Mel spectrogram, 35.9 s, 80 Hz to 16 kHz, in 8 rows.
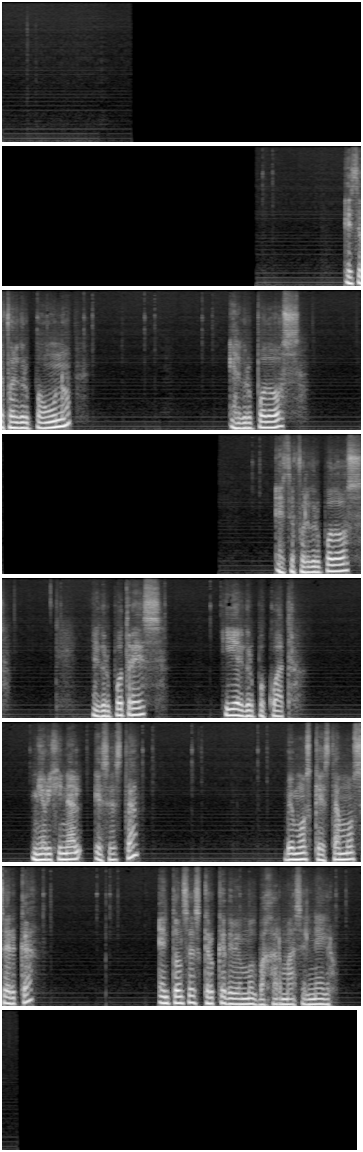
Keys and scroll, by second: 1.6 ctrl+0.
